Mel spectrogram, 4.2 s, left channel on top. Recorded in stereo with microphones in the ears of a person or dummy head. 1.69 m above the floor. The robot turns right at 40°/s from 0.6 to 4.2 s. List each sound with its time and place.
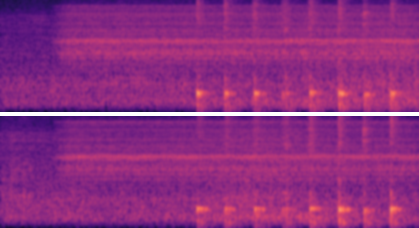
2.0 s tapping: 55° left (ahead or behind), 0.7 m; by 4.0 s 30° right (ahead or behind), 0.7 m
